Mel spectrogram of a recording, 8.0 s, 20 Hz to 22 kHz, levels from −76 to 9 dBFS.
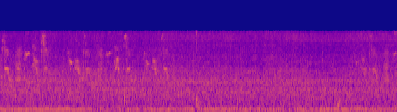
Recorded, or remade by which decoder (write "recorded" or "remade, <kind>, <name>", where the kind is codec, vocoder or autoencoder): recorded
